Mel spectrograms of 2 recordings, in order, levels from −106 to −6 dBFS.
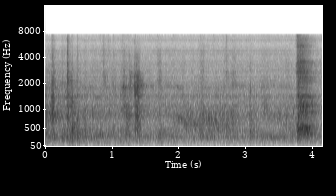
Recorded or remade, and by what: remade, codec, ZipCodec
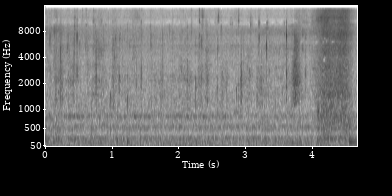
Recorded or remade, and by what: recorded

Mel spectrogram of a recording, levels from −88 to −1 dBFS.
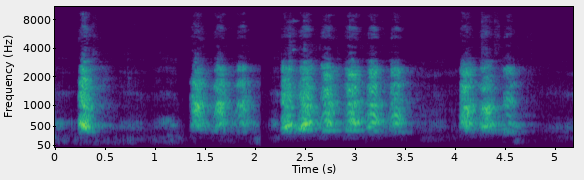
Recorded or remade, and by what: recorded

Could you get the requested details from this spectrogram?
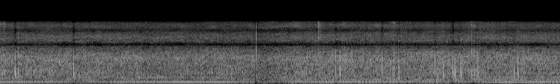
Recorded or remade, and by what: remade, codec, DAC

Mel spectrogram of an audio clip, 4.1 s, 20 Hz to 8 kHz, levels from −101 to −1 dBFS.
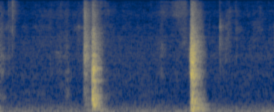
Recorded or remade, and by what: remade, vocoder, Vocos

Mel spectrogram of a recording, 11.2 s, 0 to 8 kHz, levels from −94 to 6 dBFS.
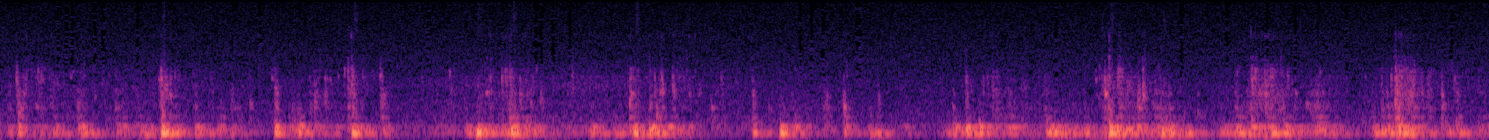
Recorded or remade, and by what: recorded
